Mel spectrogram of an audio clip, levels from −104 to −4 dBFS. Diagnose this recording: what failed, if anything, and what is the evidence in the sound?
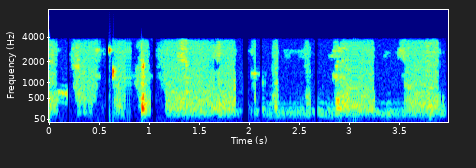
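The speech dips by up to about 35 dB from 0.06 to 1.17 s, 1.87 to 2.92 s, 3.25 to 3.58 s and 3.9 s onward, likely speech suppressed in double talk by the call's echo canceller.

Short robotic stutters occur at 0.78 to 0.82 s and 3.04 to 3.08 s. This is network packet loss with the last packet repeated, filling 40 ms each time, consistent with two 20 ms packets.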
